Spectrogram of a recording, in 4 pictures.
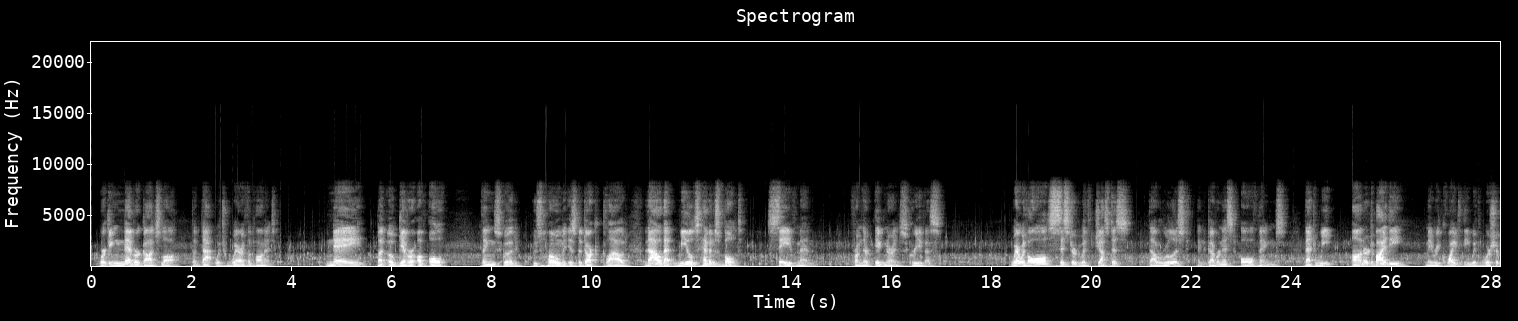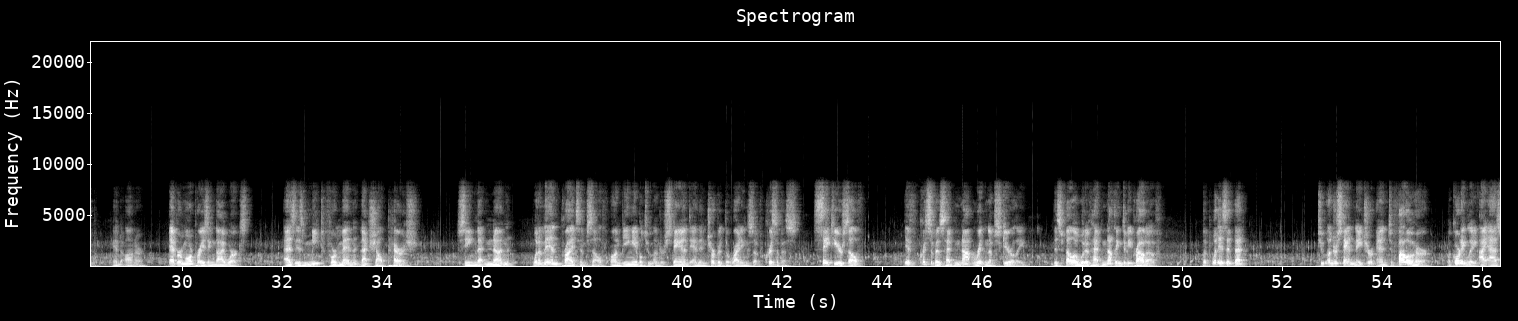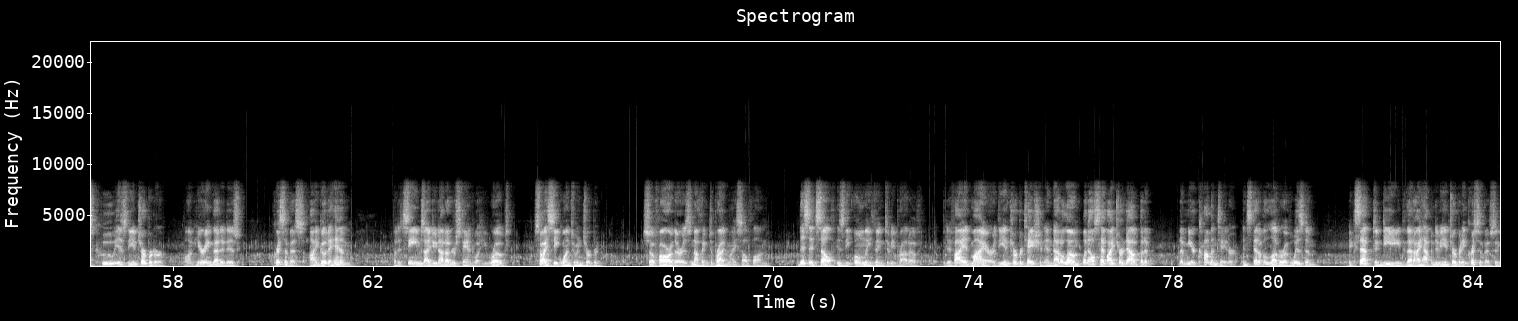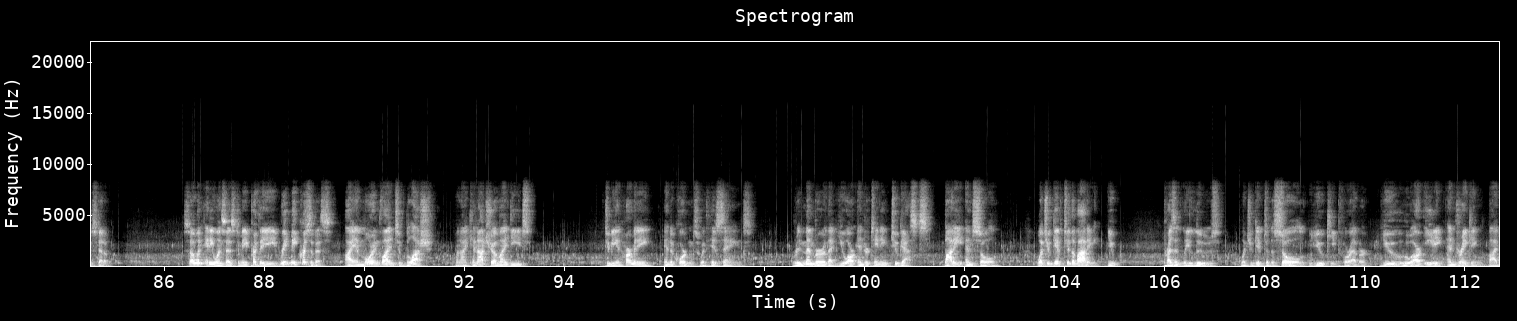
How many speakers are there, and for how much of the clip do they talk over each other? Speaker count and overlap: one, no overlap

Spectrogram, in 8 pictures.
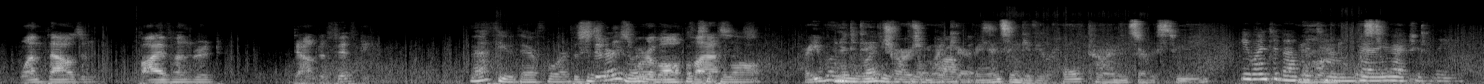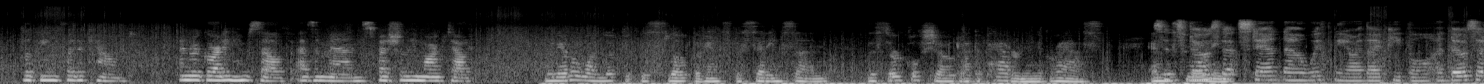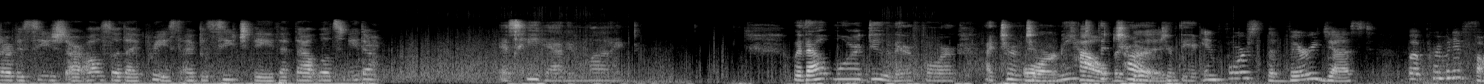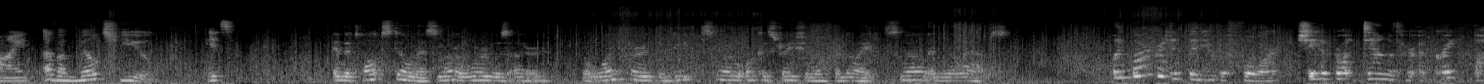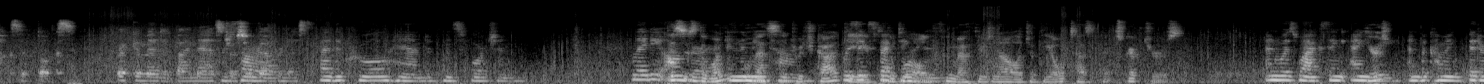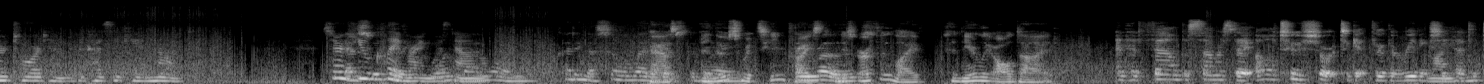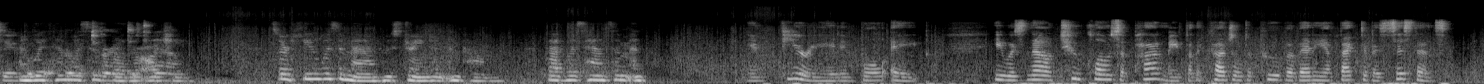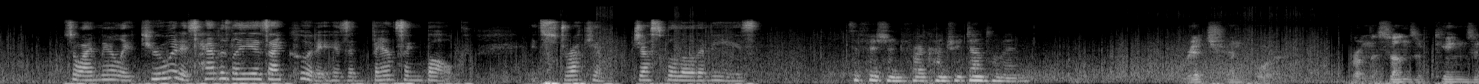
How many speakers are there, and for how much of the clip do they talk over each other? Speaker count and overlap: ten, about 18%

